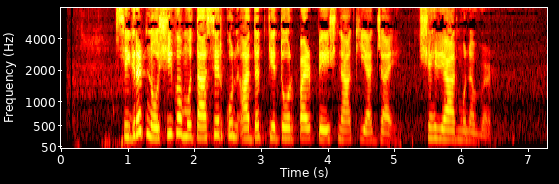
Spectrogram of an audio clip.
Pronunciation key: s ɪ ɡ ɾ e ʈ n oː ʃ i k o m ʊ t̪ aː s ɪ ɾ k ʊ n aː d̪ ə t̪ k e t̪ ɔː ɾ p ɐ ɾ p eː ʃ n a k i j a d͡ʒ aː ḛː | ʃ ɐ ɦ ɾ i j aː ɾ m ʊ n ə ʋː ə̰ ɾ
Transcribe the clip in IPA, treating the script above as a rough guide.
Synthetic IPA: s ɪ ɡ ɾ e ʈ n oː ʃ i k o m ʊ t̪ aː s ɪ ɾ k ʊ n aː d̪ ə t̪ k e t̪ ɔː ɾ p ɐ ɾ p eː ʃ n a k i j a d͡ʒ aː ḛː | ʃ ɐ ɦ ɾ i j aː ɾ m ʊ n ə ʋː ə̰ ɾ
